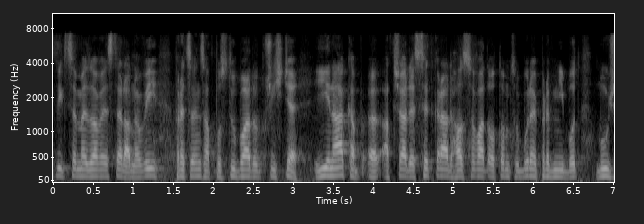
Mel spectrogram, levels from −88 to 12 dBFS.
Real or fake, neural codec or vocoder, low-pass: fake; codec, 16 kHz, 1 kbps, X-Codec, WavLM features, trained on Multilingual LibriSpeech; 7.2 kHz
